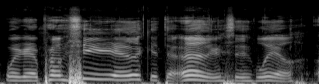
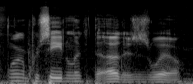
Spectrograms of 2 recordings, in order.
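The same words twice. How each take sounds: First: Loud, high, booming command to the troops; commanding leader voice. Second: Said in the usual way. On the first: Pretend. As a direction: announce it like a war chief rallying men. Rallying the group in-character.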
